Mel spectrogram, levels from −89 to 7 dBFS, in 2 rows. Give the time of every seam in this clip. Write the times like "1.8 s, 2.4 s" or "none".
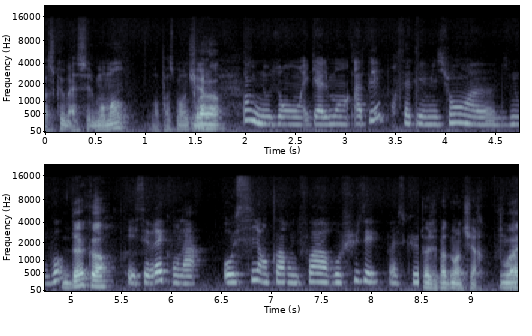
2.0 s, 8.5 s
